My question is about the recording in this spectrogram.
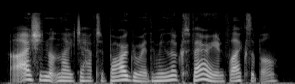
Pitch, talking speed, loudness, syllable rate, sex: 170 Hz, 285 wpm, -22 LUFS, 7.2 syllables/s, female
